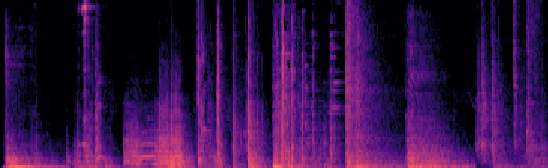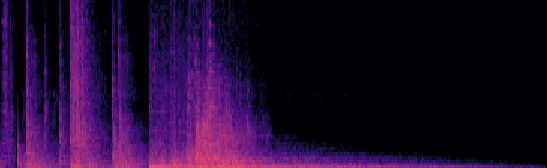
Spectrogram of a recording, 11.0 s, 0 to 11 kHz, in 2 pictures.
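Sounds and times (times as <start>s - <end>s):
opening and closing: 0.0s - 8.3s.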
